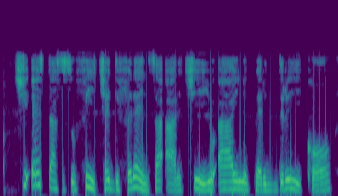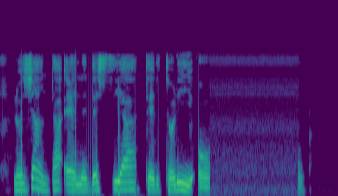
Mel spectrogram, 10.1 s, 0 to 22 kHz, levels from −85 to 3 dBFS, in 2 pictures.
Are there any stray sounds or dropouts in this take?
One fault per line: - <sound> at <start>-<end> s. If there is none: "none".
none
